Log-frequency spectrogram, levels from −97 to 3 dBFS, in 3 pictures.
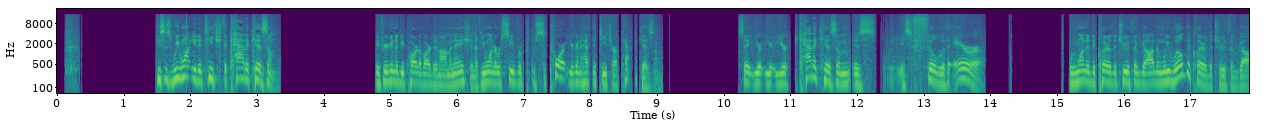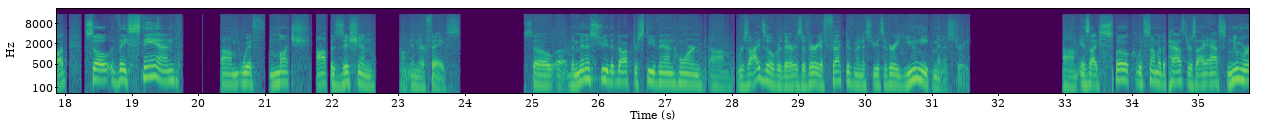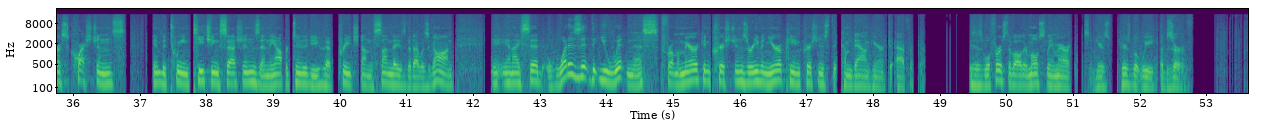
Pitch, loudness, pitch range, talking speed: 135 Hz, -22 LUFS, 120-150 Hz, 180 wpm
